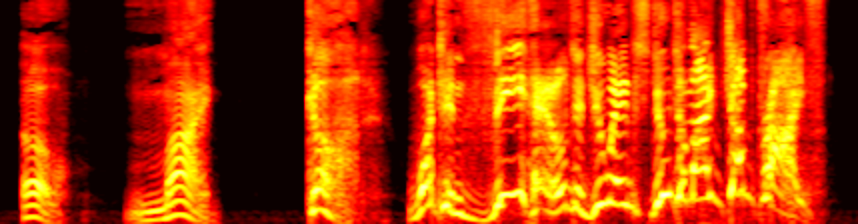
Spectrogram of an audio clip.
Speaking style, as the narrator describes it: His voice was an uncharacteristic screech

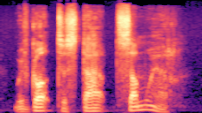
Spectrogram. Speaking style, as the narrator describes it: he croaked

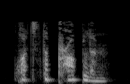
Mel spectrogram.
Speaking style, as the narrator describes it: whispered

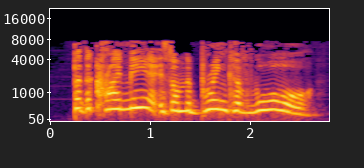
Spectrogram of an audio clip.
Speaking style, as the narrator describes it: I exclaimed angrily

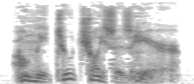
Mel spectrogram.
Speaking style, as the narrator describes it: Roland whispers

